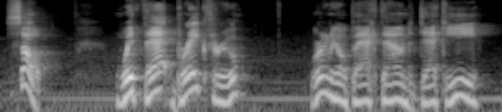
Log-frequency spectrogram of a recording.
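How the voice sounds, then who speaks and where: A man running a tabletop horror game as game master, improvising narration in a halting, conversational way and thinking aloud. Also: a little high, expressive. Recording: noticeable background noise.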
